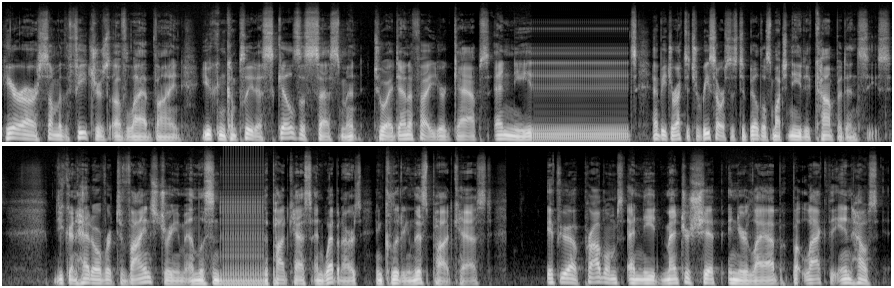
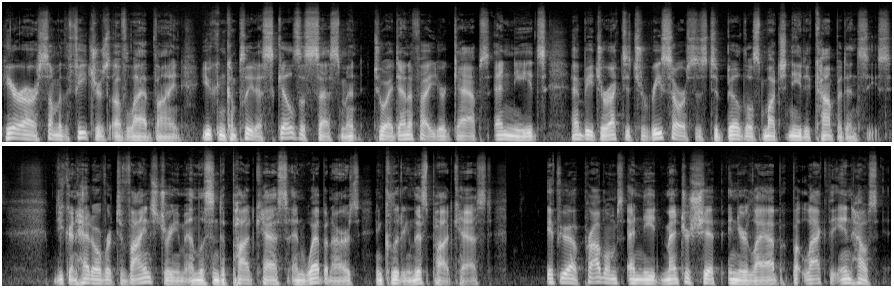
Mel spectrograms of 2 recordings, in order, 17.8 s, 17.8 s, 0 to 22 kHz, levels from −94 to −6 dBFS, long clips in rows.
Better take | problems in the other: second | audio freezing; at 5.5 s for 1 s and at 11 s

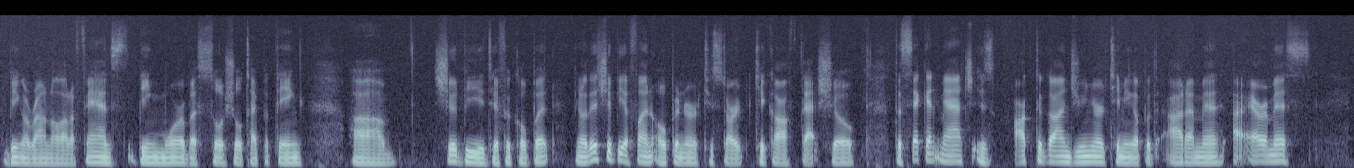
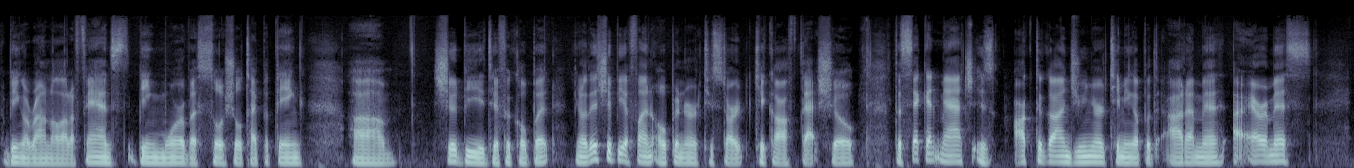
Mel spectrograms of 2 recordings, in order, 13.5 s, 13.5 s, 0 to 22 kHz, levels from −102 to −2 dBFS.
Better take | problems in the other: second | hiss; faint; throughout; 25 dB below the speech

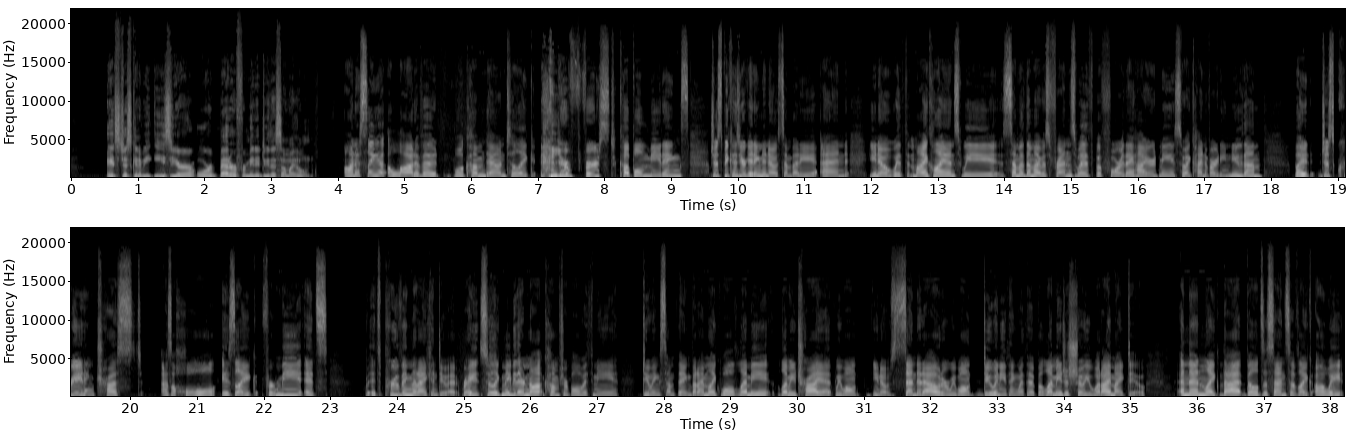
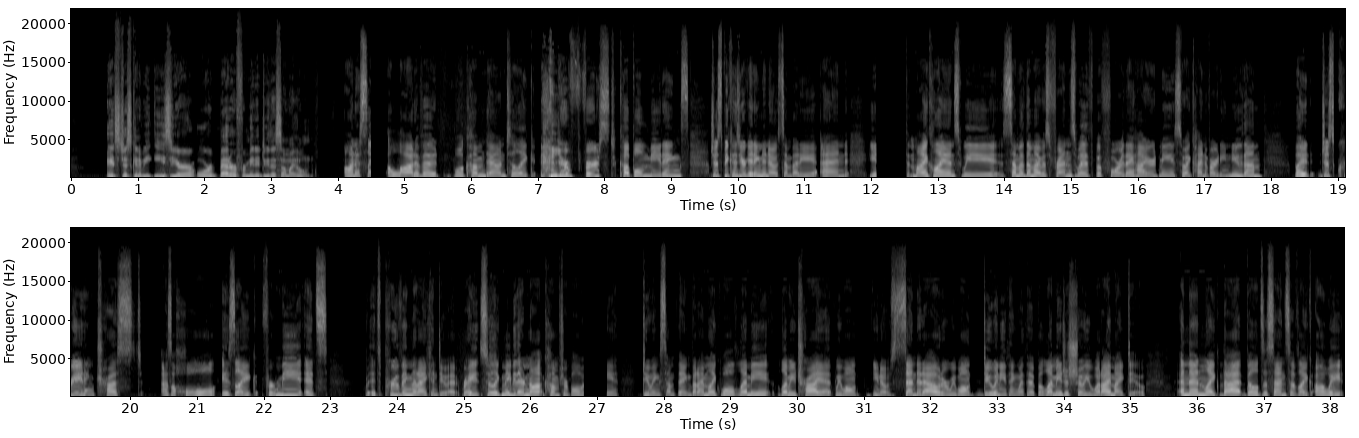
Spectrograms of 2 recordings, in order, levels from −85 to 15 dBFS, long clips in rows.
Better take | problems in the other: first | audio cutting out; at 4.5 s, at 12 s and at 27 s

